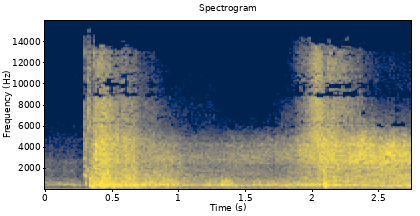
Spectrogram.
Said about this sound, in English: Artillery!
